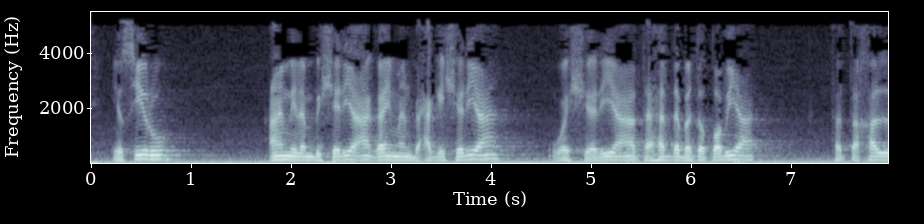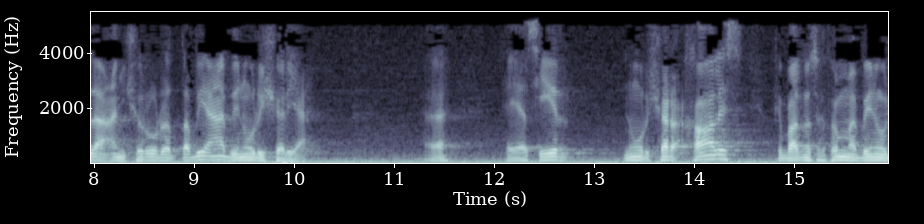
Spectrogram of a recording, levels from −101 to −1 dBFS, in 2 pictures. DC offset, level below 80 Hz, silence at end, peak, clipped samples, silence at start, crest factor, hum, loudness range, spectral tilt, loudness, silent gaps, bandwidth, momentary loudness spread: under 0.1%; -30 dBFS; 0 s; -2 dBFS; under 0.1%; 0 s; 16 dB; none; 6 LU; -10 dB/octave; -18 LUFS; none; 5.4 kHz; 19 LU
